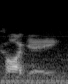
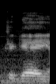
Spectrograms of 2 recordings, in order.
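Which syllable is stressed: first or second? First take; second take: first; second. First: The stress is on the first syllable. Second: The stress is on the second syllable. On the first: The speaker calls it right. "instead of" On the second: The speaker calls it wrong. "they emphasize that second syllable"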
